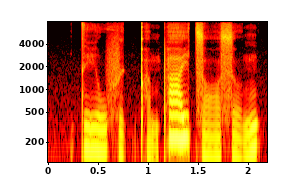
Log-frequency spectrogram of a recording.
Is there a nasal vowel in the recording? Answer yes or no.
no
